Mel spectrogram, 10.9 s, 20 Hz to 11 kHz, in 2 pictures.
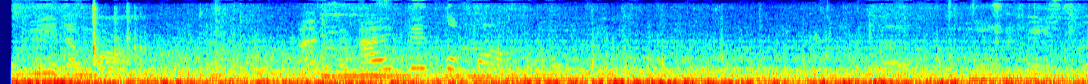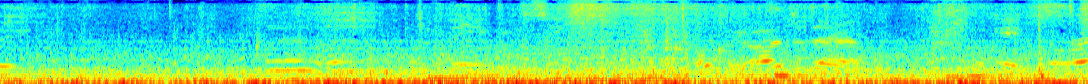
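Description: Steady low rumble of a 4x4 driving on a rough dirt trail, heard from inside the cab: engine, tyres on gravel and wind, with faint voices in the background.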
